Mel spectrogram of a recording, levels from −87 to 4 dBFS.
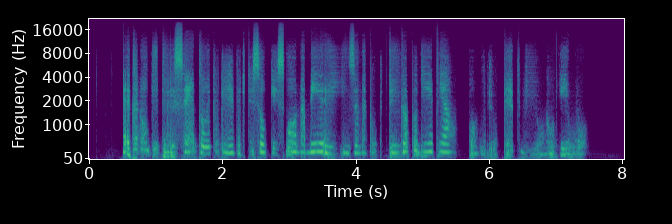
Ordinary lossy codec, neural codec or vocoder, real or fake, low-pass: none; codec, 44.1 kHz, 0.9 kbps, DAC; fake; 19.8 kHz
